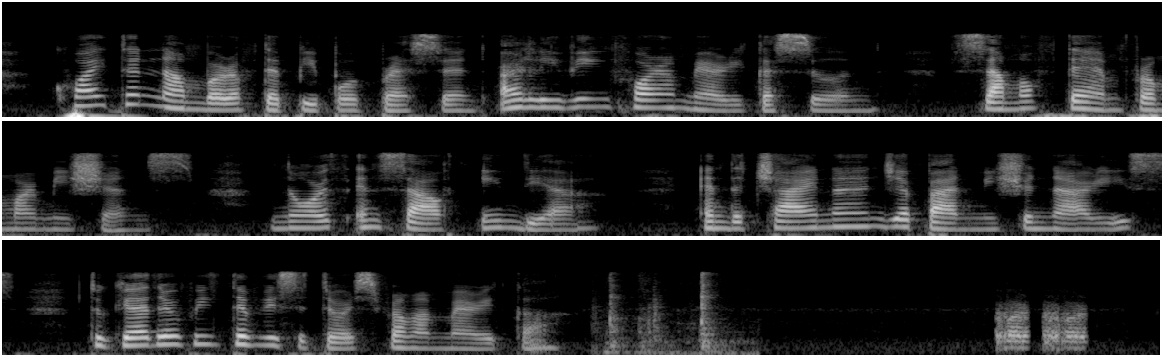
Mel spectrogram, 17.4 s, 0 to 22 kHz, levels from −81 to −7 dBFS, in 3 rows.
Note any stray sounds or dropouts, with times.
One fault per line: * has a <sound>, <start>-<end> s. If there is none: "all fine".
* has a squeak, 14.6-15.4 s
* has a laugh, 16.6-17.0 s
